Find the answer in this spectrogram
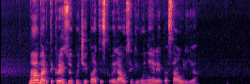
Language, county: Lithuanian, Kaunas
